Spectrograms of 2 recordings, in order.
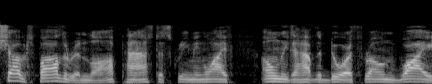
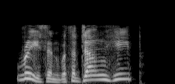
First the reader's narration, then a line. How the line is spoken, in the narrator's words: cried Father, eyes blazing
